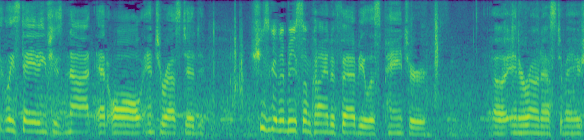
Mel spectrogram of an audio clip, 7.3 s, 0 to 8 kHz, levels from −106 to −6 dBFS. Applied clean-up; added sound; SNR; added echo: none; none; none; none.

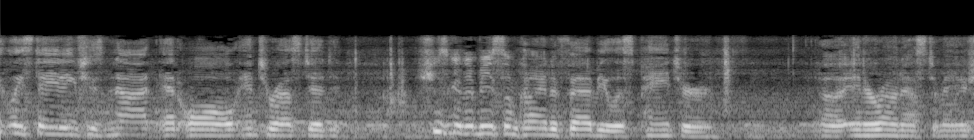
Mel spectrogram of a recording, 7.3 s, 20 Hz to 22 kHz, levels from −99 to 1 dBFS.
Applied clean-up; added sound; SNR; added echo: none; none; none; reverberation time 0.2 s.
